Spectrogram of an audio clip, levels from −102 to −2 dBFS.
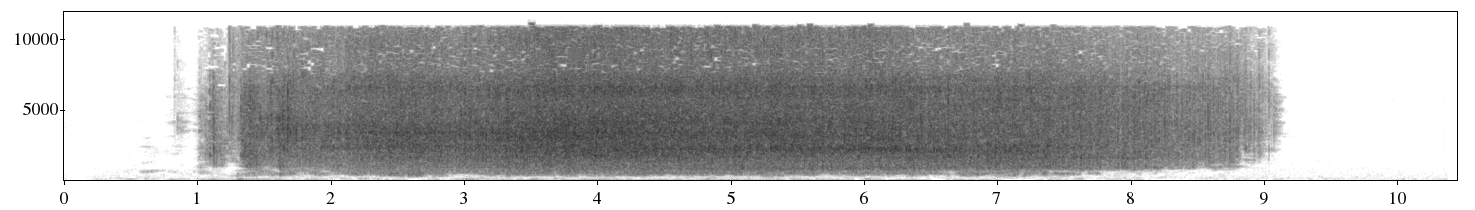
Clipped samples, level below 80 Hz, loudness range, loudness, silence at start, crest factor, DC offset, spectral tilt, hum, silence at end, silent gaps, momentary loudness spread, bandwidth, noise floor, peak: under 0.1%; -80 dBFS; 8 LU; -20 LUFS; 1.05 s; 22 dB; under 0.1%; 7 dB/octave; none; 1.45 s; none; 15 LU; 12 kHz; -90 dBFS; -4 dBFS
